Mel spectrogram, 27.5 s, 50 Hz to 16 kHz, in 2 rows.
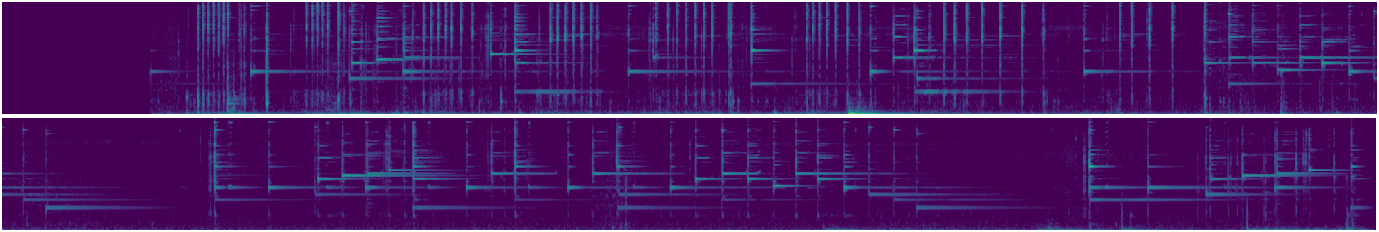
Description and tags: MrM MusicBox BlackSwan Winding
Winding of a music box. Edited with Audacity. Recorded on shock-mounted Zoom H1 mic, record level 62, autogain OFF, Gain low. Record location, inside a car in a single garage (great sound room).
